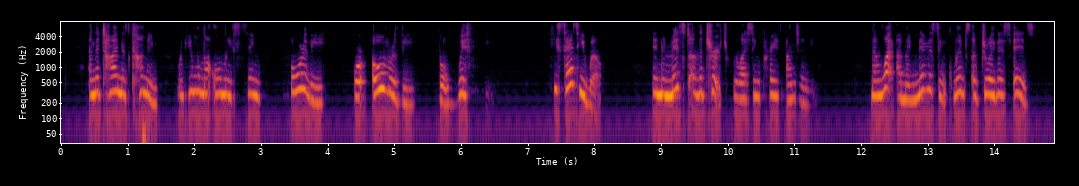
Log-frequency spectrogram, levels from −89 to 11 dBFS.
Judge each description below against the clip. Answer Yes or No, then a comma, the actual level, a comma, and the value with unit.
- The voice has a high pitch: Yes, very high, 290 Hz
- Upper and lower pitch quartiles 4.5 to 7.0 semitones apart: No, average, 3.5 semitones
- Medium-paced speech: Yes, average, 175 wpm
